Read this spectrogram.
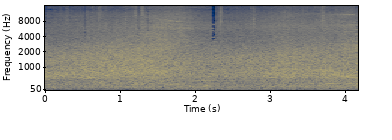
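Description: A tram rolls past close by.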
